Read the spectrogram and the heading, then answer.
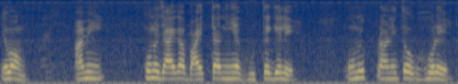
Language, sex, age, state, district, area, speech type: Bengali, male, 18-30, West Bengal, Dakshin Dinajpur, urban, spontaneous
